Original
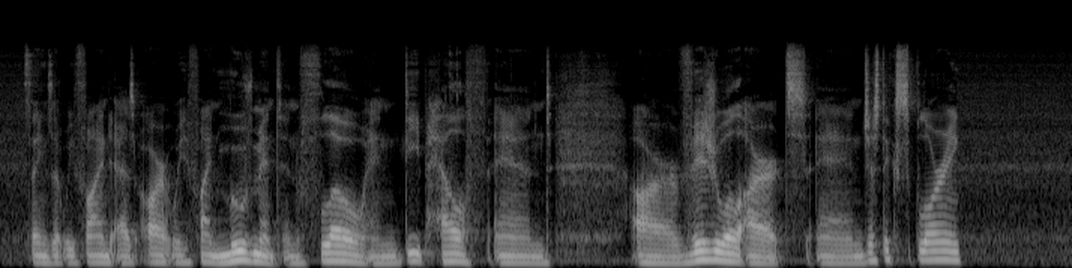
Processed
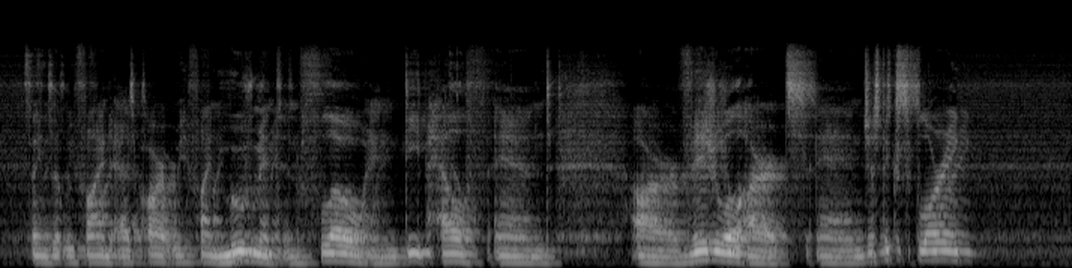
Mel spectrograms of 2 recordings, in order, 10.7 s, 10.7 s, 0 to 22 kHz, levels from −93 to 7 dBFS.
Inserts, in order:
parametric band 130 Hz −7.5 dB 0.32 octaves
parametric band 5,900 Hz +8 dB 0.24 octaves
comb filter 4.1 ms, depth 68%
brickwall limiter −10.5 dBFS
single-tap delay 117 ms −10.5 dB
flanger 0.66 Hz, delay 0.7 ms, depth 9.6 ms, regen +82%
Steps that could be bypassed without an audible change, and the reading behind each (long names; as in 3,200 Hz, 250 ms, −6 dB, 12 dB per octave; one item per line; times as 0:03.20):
brickwall limiter −10.5 dBFS: peak of its input −14.5 dBFS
